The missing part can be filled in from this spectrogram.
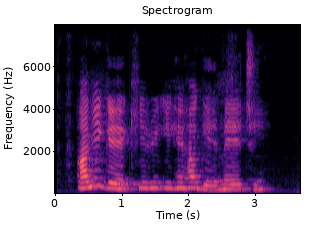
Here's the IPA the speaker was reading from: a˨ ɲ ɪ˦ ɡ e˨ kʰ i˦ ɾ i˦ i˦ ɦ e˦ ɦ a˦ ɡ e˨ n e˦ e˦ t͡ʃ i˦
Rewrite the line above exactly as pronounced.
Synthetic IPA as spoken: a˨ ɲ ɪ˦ ɡ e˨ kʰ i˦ ɾ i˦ i˦ ɦ e˦ ɦ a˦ ɡ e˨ m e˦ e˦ t͡ʃ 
